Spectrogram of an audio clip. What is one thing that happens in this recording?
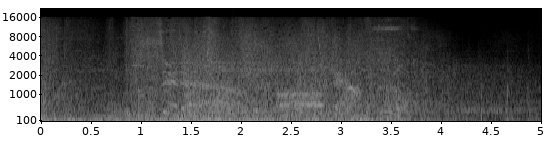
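Game spell effects and hits crackle and whoosh in a busy fight.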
